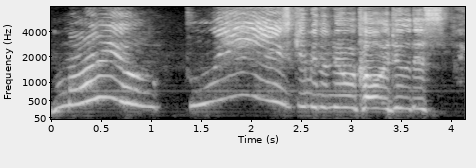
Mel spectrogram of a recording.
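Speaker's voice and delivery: very high, slow, drawn-out character voice.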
